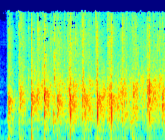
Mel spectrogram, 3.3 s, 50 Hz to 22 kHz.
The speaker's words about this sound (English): But also while we're here, let's just say thank you to Fitzcarraldo, who in the 2 years they've been in existence have completely redefined the face of British literary publishing and deserve a small round of applause for doing so.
